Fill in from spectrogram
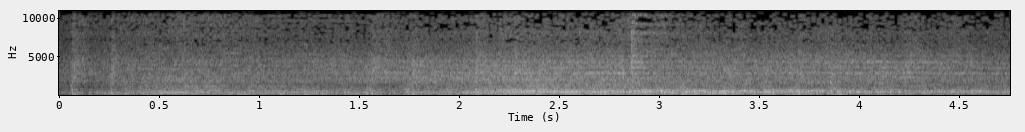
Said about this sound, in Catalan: Ah, el tren veig que pita, eh? Sí, Deu avisar amb prou sí, temps sí, sí, de que ve. Estem tots molt contents dels pitos aquests.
